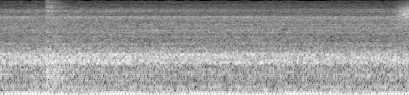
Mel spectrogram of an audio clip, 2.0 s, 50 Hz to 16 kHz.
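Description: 8-quart Instant Pot Evo venting steam on quick pressure release: a faint, steady hiss over a low hum.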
